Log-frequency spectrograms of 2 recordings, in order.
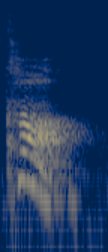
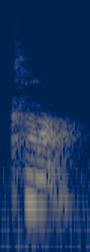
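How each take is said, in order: First: The word Call called out louder; clear dictation. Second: Said in the usual way. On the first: Shown as a demonstration. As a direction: dictate Call for the class to spell. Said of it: "I'm going to say it". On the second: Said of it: "we're gonna say it together".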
